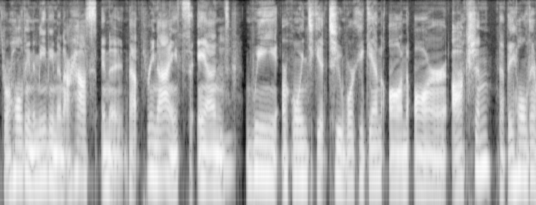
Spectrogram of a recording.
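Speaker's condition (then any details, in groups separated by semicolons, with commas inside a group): Cleft lip and palate; congenital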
